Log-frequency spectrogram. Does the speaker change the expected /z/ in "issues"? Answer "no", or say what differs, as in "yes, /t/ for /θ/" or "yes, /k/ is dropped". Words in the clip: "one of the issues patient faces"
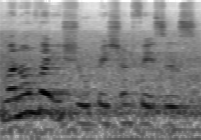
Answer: yes, /z/ is dropped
